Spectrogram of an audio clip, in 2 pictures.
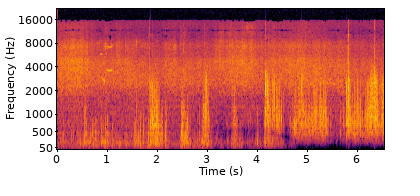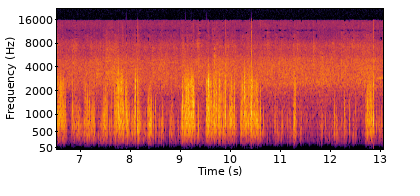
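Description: A long freight train rolls past, its wheels clattering and clanking on the rails.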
